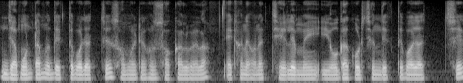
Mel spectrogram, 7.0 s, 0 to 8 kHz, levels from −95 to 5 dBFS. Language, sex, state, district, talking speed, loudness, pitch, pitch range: Bengali, male, West Bengal, Paschim Medinipur, 155 wpm, -19 LUFS, 110 Hz, 105-115 Hz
